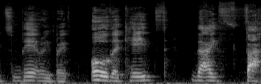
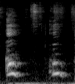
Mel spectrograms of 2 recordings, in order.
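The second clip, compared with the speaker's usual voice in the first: very high, loud yelps of pain; 5 dB louder than usual. Retold or imitated. Stirring hot coffee with a finger, high yelps of pain. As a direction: yelp as if scalded.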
